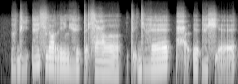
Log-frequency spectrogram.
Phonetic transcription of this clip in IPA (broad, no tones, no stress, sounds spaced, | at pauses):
ə̤ d i̤ ʔ ɛ̤ sʲ l ɒ r i lʲ ɛ̤ y̯ t ɛ̰ sʲ ʕ ʌ | t ḭ dʲ ə̤ ɦ ɛ | ħ ə̰ ʔ ɪ ʔ ɛ̤ xʲ ɛ̰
